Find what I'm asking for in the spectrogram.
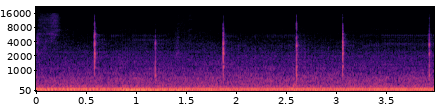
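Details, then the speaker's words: Digiflavor Helix box mod with a step-down chip, firing: light ticks about twice a second over a hum, an electronic tick suspected to come from the PWM chip. "It had a certain chip in it. I can't remember what it is, but it ticks just like that. It's like a MOSFET, if you will."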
